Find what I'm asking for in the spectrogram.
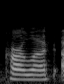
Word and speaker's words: Karlach: If that's how you say it. – Yeah, Karlach.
